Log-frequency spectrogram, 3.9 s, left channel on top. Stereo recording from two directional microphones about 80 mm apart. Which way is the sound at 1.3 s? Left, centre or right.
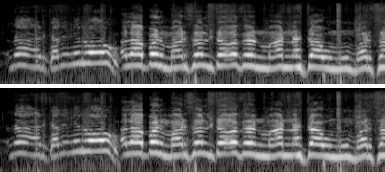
Left.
